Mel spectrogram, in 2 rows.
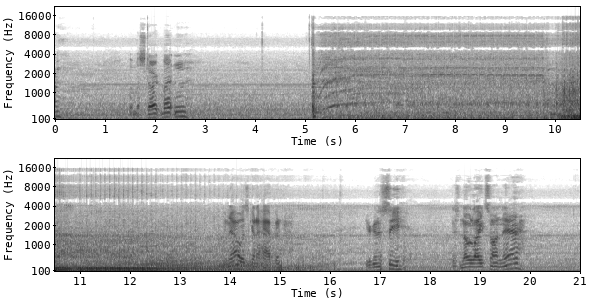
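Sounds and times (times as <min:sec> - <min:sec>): generator engine running: 0:05.0 - 0:21.0.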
